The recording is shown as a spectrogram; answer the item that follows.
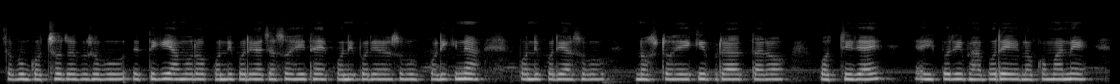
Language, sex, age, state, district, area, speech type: Odia, female, 45-60, Odisha, Kandhamal, rural, spontaneous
